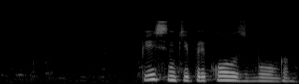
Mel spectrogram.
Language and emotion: Russian, neutral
